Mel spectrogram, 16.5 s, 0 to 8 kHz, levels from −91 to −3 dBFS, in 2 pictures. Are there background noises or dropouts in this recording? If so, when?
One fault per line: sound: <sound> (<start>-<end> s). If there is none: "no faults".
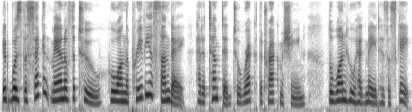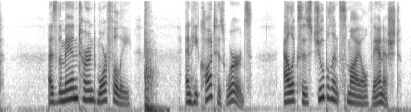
sound: tap (11.1-11.7 s)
